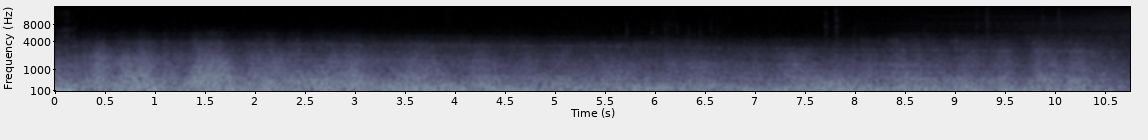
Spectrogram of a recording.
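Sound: airplane in flight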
